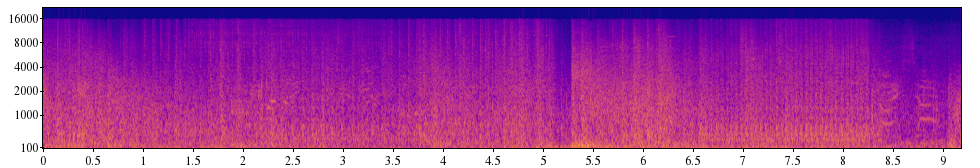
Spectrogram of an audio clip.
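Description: Dense, continuous battlefield gunfire from Company of Heroes 2, with Sherman tanks and an ISU carrying machine-gun upgrades firing steady automatic bursts over explosions and rumble, loud and sustained throughout, with a faint voice underneath.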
